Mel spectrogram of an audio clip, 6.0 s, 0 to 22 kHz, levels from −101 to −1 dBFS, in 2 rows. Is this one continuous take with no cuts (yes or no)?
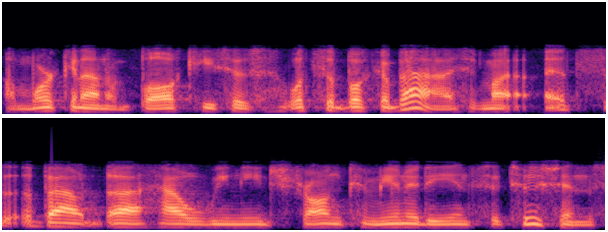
yes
